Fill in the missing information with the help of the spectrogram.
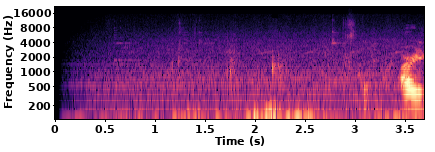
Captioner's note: wind chimes ringing; birds chirping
